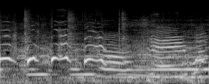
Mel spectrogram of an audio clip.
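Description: Young women's voices squealing and laughing in about four short, high-pitched bursts, then drawn out into long held calls.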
